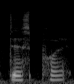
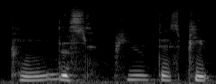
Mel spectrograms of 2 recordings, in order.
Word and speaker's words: dispute: disput. Now, that's very close. That's what it would be if there was no silent E. What's that silent E gonna do? Dispute.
